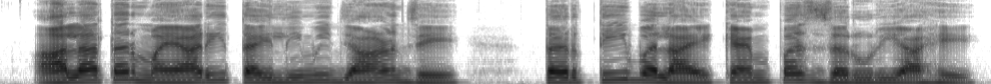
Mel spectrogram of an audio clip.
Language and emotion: Sindhi, neutral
